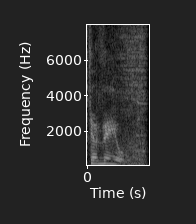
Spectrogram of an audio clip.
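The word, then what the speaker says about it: De Vil: He's spelled devil, but it's pronounced Deville.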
